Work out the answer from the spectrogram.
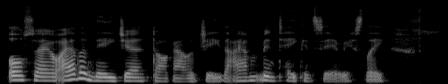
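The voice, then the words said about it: Congested voice with a cold. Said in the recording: “if you can't hear from my voice, I've had to edit this podcast so many times because I have been coughing. Literally, my voice has been cutting out ... now it's obviously coming out as a cold”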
